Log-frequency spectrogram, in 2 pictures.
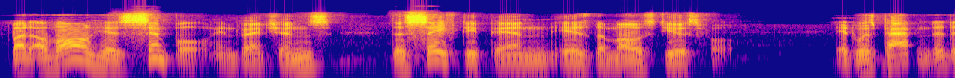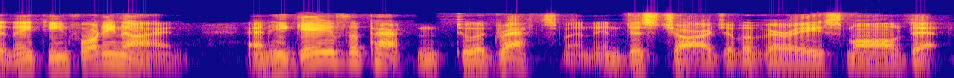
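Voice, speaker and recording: A male radio announcer delivering formal scripted narration in a measured, declamatory manner. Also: low voice. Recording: muffled old radio broadcast.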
